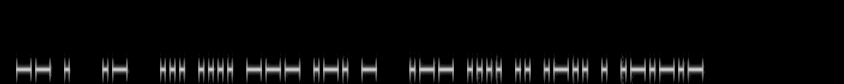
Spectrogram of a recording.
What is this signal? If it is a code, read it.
Morse code, heard as a keyed tone, about 25 wpm, 700 Hz. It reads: ME A SHORT WHILE.
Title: Sentences from Top 1000 Words - Review Part 2 - 25wpm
